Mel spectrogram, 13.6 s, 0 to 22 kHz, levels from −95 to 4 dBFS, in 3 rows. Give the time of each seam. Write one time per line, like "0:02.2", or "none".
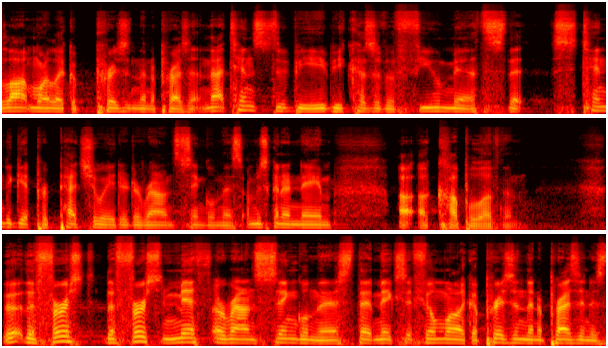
none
